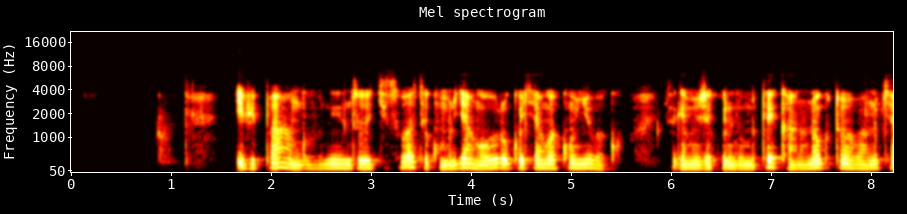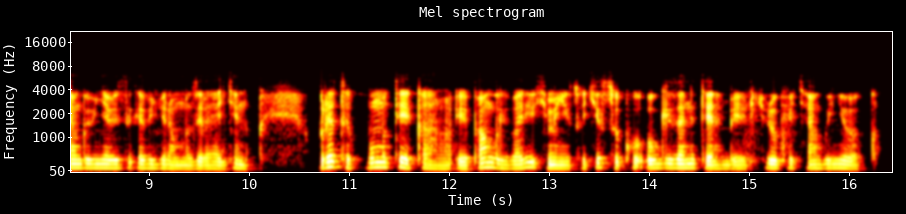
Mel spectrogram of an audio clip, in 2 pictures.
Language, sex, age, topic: Kinyarwanda, male, 18-24, education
